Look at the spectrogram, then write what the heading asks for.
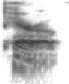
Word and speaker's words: pero: i didn't have time is p e r o pero or pero more accurately you sort of flip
